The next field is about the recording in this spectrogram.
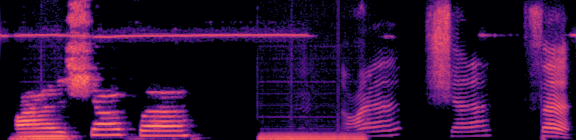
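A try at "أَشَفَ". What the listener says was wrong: Coba jangan diseret nih satu-satu hurufnya Mi. Asyafa, asyafa.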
